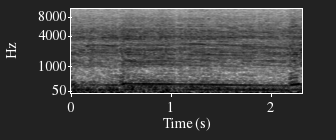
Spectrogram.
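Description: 2021 Ducati Panigale V4 SP's V4 engine running under way, a steady drone whose pitch eases slightly downward, with wind rush on the onboard microphone.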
